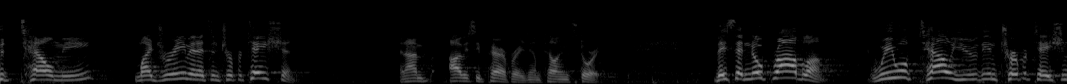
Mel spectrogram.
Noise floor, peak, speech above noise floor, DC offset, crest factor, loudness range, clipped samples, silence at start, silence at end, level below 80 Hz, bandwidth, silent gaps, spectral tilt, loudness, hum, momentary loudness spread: -77 dBFS; -22 dBFS; 36 dB; under 0.1%; 18 dB; 9 LU; under 0.1%; 0 s; 0 s; -82 dBFS; 8.4 kHz; none; -4 dB/octave; -41 LUFS; none; 13 LU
